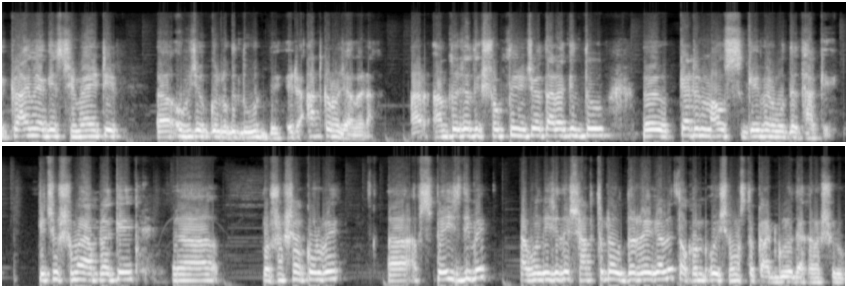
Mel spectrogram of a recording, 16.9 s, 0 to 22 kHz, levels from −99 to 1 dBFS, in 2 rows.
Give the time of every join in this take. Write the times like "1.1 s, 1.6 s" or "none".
none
